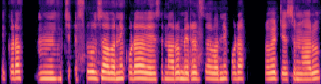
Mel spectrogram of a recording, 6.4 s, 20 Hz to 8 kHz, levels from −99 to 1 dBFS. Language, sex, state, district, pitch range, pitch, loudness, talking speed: Telugu, female, Andhra Pradesh, Chittoor, 215-230 Hz, 220 Hz, -18 LUFS, 100 wpm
